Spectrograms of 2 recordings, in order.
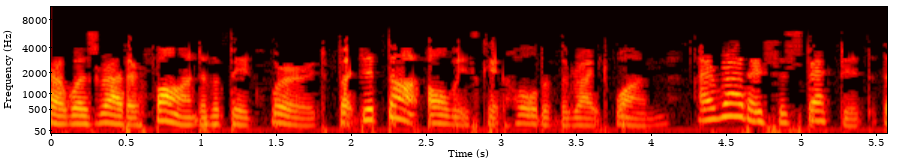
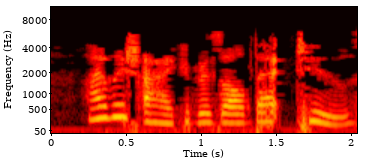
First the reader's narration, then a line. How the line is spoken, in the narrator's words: sighed Sarah Ray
